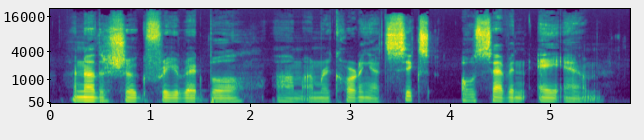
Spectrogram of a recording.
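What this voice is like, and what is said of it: Flat monotone voice. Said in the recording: “this is my regular voice. It's very monotone and boring.”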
